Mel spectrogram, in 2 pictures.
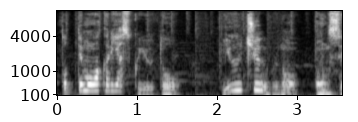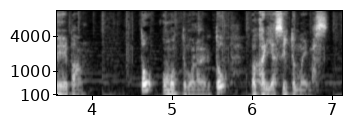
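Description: Faint background music accompanies this explanatory podcast talk from an Osaka man in his thirties who works as a podcast host and radio director. Speaking at an ordinary speed, he walks his guest through fundamentals step by step, courteous and unhurried in manner. The voice is mellow with a touch of huskiness and a lively, varied pitch.

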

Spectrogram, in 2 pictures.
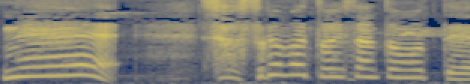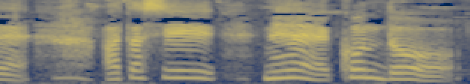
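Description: Taking it slowly in a high, slightly bright voice, this woman runs a laid-back live audio chat. She answers listeners' comments with giggles and keeps echoing brief phrases of agreement.

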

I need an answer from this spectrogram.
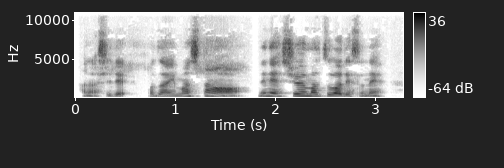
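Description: A woman's voice: lowish voice, a little fast, vocal fry, breathy edge. A woman around forty with a Kansai accent, chatting on her own as host of a livestream radio show, rambling along with many fillers. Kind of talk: casual solo chat.

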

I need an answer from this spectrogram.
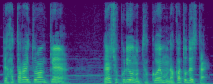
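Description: Over quiet background music, a man speaking Hakata dialect narrates a bedtime folktale, folksy and chatty, frequently turning to address his audience. His voice is a little high, bright and forceful, very animated, and moves at an ordinary pace.

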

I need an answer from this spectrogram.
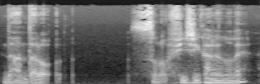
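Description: A middle-aged man chatting softly and casually late at night in a husky, hushed murmur that drifts into whisper, unhurried and trailing off. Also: low-pitched, fairly even intonation. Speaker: podcast and ASMR creator.

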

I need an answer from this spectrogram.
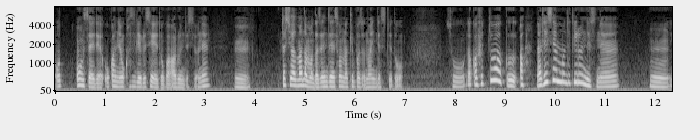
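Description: A young woman with a Kansai accent chats through a casual live stream. Her voice sits on the low side and sounds warm and mellow. She talks in a rambling way, with plenty of fillers and quick self-corrections. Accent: Kansai Japanese. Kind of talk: casual live-stream chat reading viewer comments.

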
